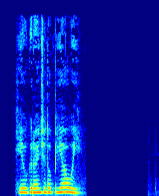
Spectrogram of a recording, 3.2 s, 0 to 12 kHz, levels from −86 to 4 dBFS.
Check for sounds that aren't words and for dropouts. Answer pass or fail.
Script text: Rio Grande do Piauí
pass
